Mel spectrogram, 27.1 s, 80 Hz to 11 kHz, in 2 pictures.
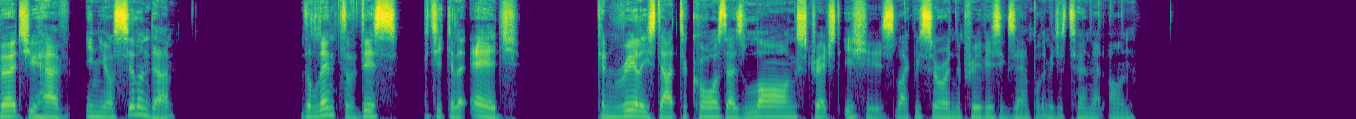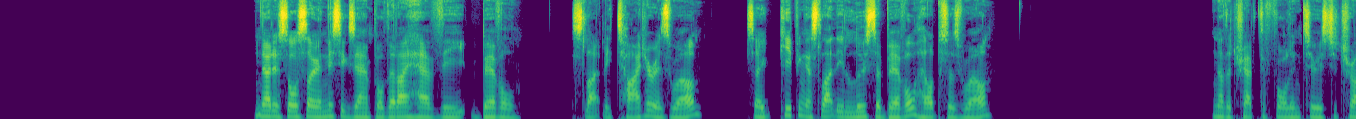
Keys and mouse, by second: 10.5 click, 10.9 click, 11.5 Tab, 12.3 click, 13.1 shift+space, 14.1 Tab, 15.0 click, 24.7 Tab, 26.3 Tab.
